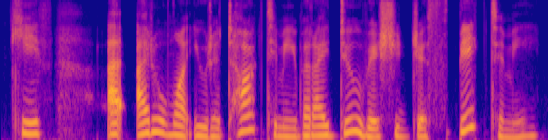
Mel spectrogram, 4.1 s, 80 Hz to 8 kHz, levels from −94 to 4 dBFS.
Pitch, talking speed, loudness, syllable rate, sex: 205 Hz, 265 wpm, -22 LUFS, 5.3 syllables/s, female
